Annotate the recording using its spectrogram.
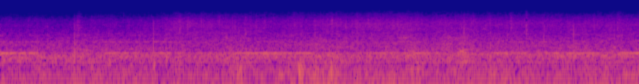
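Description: Steady harbour ambience: an even hiss of wind and water with a faint hum that comes and goes, and a few small ticks.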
